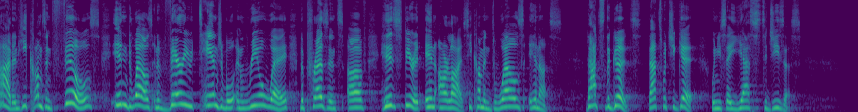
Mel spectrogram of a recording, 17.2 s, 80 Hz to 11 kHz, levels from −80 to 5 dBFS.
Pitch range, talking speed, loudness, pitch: 205-265 Hz, 140 wpm, -26 LUFS, 225 Hz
